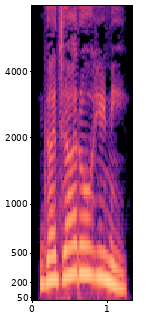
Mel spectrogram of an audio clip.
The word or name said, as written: ಗಜಾರೋಹಿಣಿ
